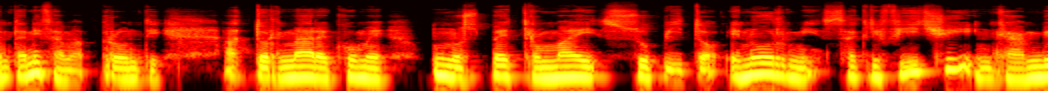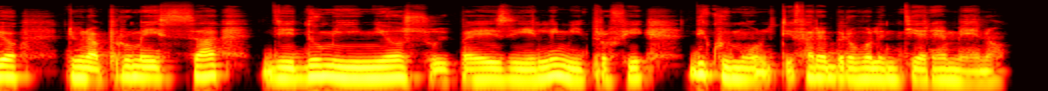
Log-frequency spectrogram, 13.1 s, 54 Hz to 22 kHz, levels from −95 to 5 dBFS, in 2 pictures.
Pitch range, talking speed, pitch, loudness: 120-145 Hz, 135 wpm, 130 Hz, -19 LUFS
